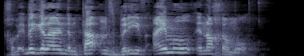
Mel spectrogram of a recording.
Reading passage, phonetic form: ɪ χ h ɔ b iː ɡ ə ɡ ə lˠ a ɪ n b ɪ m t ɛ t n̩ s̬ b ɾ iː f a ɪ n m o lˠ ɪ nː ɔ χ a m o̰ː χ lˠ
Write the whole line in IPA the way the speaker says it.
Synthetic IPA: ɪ χ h ɔ b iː b ə ɡ ə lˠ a ɪ n d ɪ m t a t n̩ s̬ b ɾ iː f a ɪ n m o lˠ ɪ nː ɔ χ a m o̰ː lˠ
